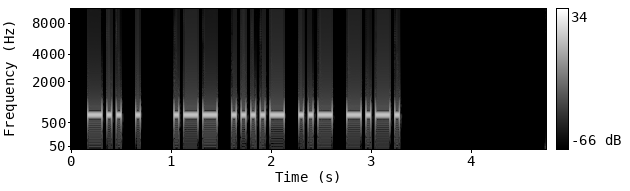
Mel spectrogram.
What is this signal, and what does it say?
Morse code, heard as a keyed tone, about 25 wpm, 700 Hz. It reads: DE W4UC
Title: USA Callsign DE Callsign - 4 Characters - 25wpm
